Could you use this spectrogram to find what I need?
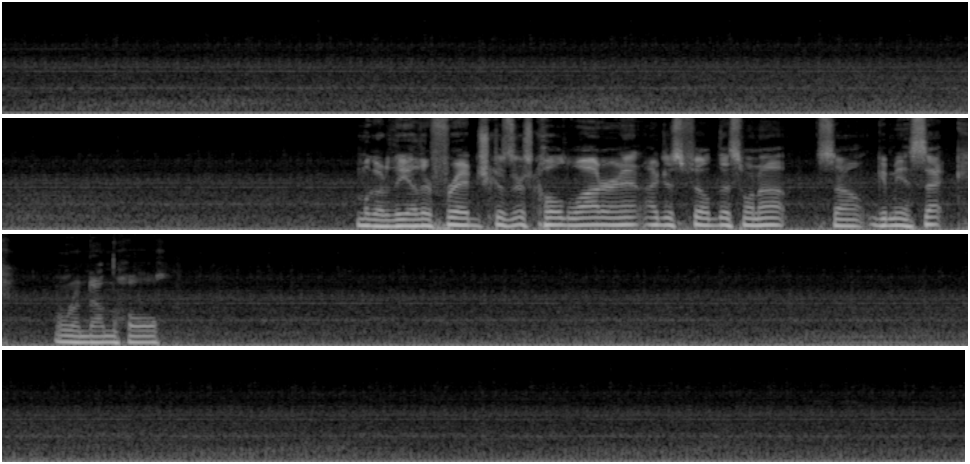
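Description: A pickup truck's engine idles.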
